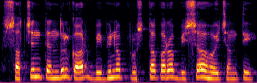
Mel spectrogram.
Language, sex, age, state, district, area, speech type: Odia, male, 18-30, Odisha, Dhenkanal, rural, read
